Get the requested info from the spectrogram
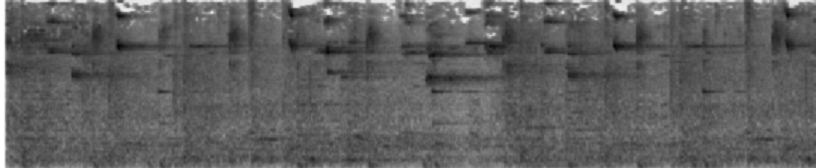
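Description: Basketball game on a hardwood court: sneakers squeaking repeatedly in short high chirps several times a second, with a ball bouncing.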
